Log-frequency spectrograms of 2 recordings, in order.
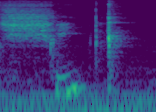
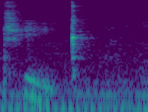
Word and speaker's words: Chic: I'm just going in with my Soap and Glory blusher in the shade Rosy Chic. Chic, not cheek.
